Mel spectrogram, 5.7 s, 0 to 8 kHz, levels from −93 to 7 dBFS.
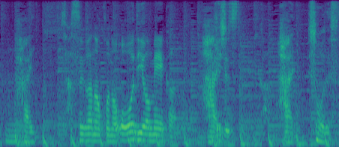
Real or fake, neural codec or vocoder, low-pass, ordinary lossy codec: real; none; none; none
